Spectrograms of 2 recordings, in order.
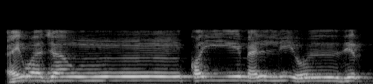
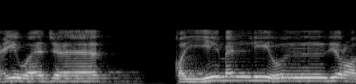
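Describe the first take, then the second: First: The words run together with no stop. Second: A brief silent stop follows the first word. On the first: "لو هوصل بقى بدون سكت" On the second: "أنا سكتت بدون تنفس"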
